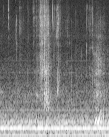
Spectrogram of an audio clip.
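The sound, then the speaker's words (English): A crisp crunch as someone bites into a fried potato pancake made from leftover mashed potatoes with bacon and shredded cheddar cheese, followed by a few quieter chewing crunches, with a steady low hum underneath. “Bacon cheddar, potato pancakes with leftover mashed potatoes.”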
